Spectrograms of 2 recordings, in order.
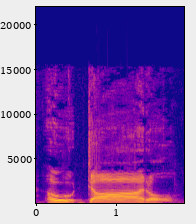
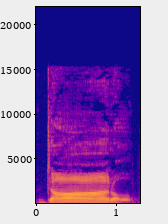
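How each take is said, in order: First: Dawdle said slowly with a long open ah; sounding out dawdle. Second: Said in the usual way. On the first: Shown as a demonstration. Teacher modelling dawdle slowly for students. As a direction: draw out the ah in dawdle. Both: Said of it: "That ah".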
